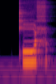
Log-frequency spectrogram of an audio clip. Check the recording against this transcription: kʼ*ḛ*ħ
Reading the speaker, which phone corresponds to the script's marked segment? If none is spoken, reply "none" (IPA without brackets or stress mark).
e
